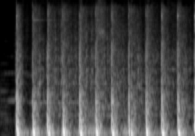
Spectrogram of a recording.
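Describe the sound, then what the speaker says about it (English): About a dozen sharp, evenly spaced hammer strikes set metal snap buttons into a cosplay jumpsuit, each a close, loud knock with a brief ring, repeating at a quick, steady pace. "I had to literally hammer them in together"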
